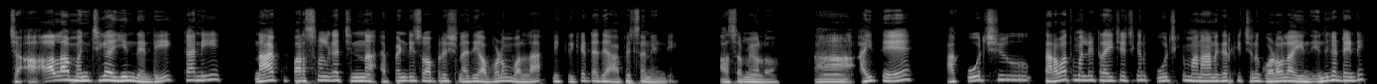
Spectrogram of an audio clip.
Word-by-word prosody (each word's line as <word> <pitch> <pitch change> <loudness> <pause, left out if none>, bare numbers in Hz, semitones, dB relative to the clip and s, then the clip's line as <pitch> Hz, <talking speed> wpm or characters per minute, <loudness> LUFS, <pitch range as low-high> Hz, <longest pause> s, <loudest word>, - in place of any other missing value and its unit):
చాలా 200 +5 +3
మంచిగా 180 +2 +3
అయిందండి. 145 -8 +2 0.2
కానీ, 195 +2 +1 0.5
నాకు 185 +3 +6
పర్సనల్‌గా 185 +5 +1
చిన్న 165 0 +2 0.2
ఎపెండిస్ 165 +4 -2
ఆపరేషన్ 150 -2 -2
అది 145 - -1
అవ్వడం 145 +8 -2
వల్ల 115 0 -1 0.2
ఈ - - -1
క్రికెటది 145 +3 -2
ఆపేసానండి 105 -4 -3 0.5
ఆ - - -1
సమయంలో. 110 -2 -1 0.5
ఆహ్, 115 -1 +1 0.2
అయితే 170 0 +1 0.6
ఆ - - +3 0.2
కోచు 195 +5 0 0.4
తర్వాత 170 +9 +3
మళ్ళీ 195 0 0
ట్రై 180 0 +4
చేయొచ్చు, 185 -2 -3
కానీ 195 -1 -5
కోచ్‌కి 170 +4 -5
మా - - +3
నాన్నగారికి 160 +2 0
చిన్న 155 +1 -2
గొడవలా 150 +5 +3
అయింది. 125 -2 +1
ఎందుకంటే 180 +4 +1
అండి, 180 +6 -4
160 Hz, 150 wpm, -24 LUFS, 130-180 Hz, 0.6 s, నాకు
